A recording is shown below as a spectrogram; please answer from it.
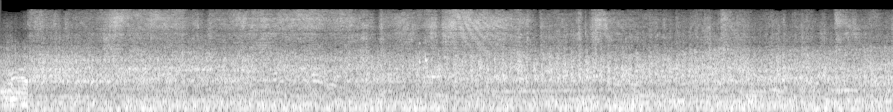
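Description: Vehicle engines running steadily, with a recovery tractor lifting a wrecked banger car: a low rumble under an even wash of noise.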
